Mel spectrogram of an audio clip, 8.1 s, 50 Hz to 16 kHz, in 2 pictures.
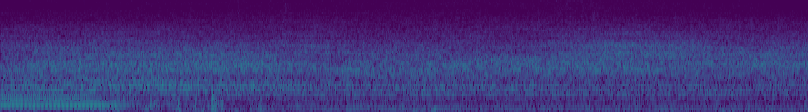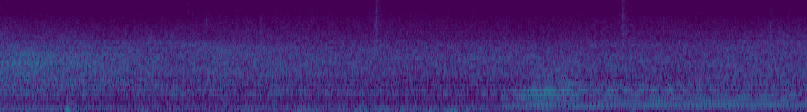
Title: A strange noise coming from a Go Train Engine 665 at East Gwillimbury Go Station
